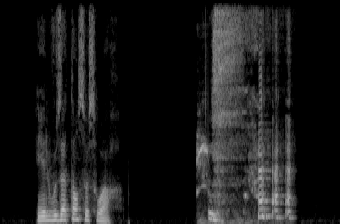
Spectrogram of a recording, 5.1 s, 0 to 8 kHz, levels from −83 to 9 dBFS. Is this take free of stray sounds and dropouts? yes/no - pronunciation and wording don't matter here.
no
